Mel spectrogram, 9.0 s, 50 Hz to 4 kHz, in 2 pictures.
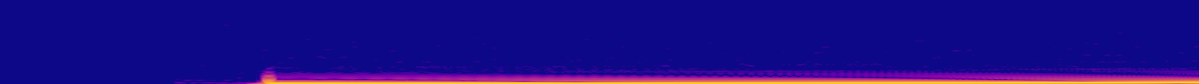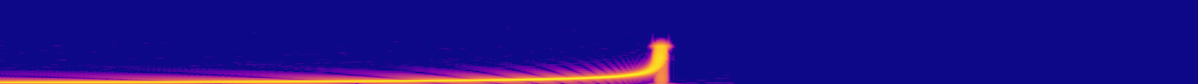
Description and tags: GW170817 (Template)
The Gravitational Wave Signal GW170817 (Only the gravitational chirp)
Riser, Sine, Sweep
